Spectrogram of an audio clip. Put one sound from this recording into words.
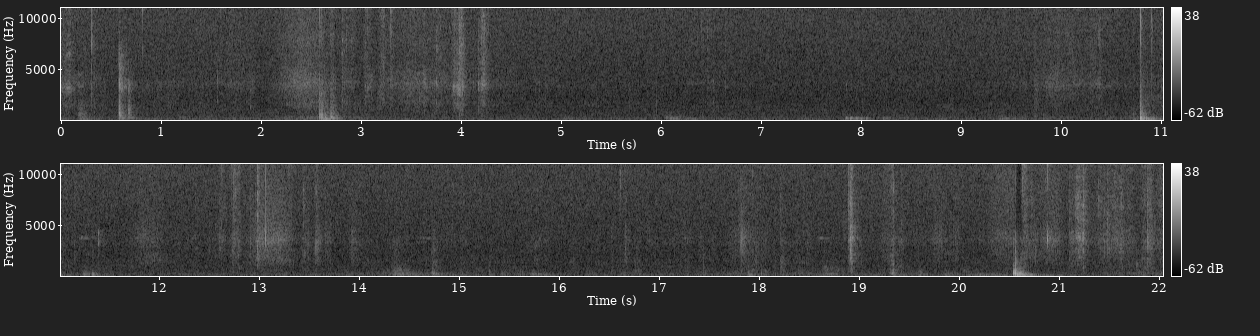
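Crepe paper rustles and crinkles as hands crumple it.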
